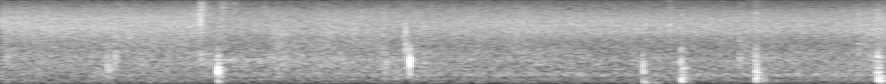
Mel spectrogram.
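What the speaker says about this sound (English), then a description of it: "These bees have calmed down a lot." Faint buzzing of bees close by at a beehive split, with soft scattered ticks and taps over a quiet background hum.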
